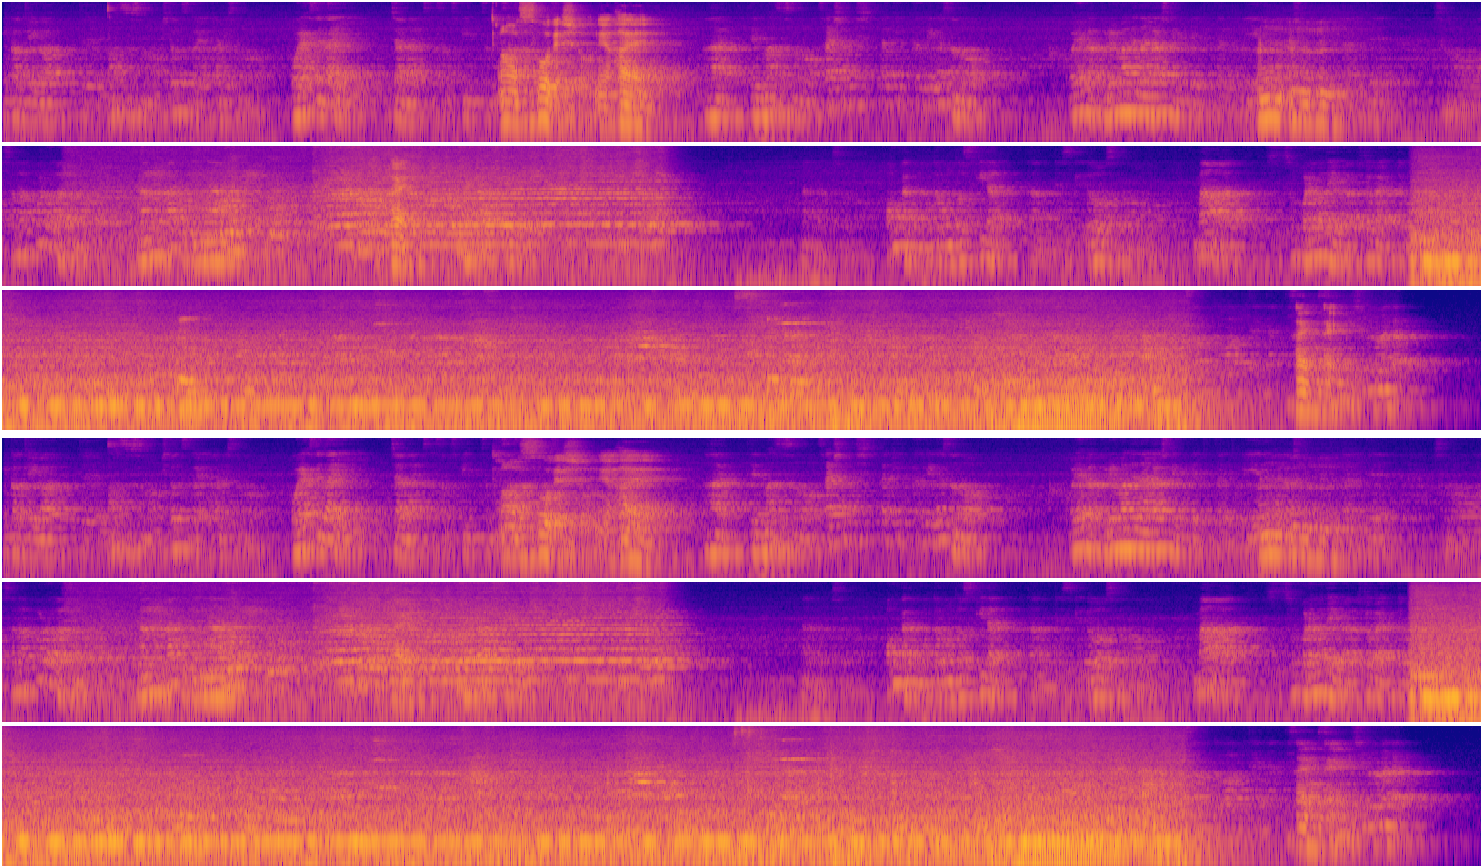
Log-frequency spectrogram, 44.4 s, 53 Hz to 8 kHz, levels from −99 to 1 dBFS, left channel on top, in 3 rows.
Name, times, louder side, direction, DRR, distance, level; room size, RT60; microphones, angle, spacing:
voice 1, 0.1-0.5 0.8-1.5 1.9-2.5 2.9-3.4 3.9-4.1 4.8-5.3 7.0-7.2 7.6-8.5 9.2-9.7 10.7-11.6 11.9-12.9 13.7-13.8 14.6-15.7 16.1-17.4 18.5-18.7 19.4-20.5 20.9-21.5 23.6-24.7 25.1-25.3 25.6-26.3 26.7-27.1 27.8-30.2 30.5-30.9 31.3-31.6 32.3-35.0 35.3-35.4 35.7-35.8 36.2-36.3 36.5-36.7 37.2-38.2 38.5-38.8 39.1-40.2 40.9-42.2 42.5-43.6, right 1 dB, 5° right, -8 dB, 0.9 m, -39 dB
voice 2, 4.9-6.5 12.5-13.4 18.6-18.9 31.3-31.6 37.2-37.7 42.5-43.0, left 4 dB, 75° left, 5 dB, 0.3 m, -31 dB
sound 1, 15.4-21.4, equal, 20° left, 1.1 m, -34 dB
sound 2, 28.8-41.4, right 2 dB, 75° right, 0.4 m, -27 dB
4.2 x 2.4 x 2.6 m, 1.4 s
head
